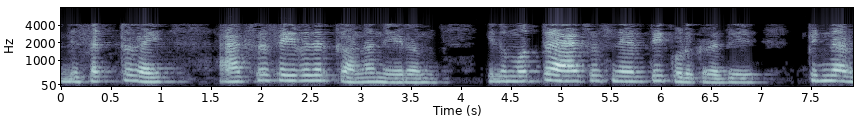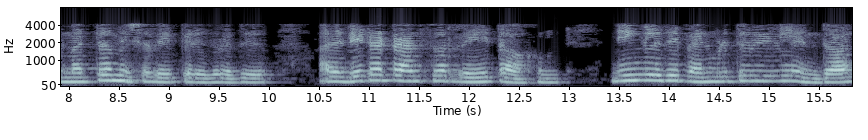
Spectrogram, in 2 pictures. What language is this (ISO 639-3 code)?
tam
